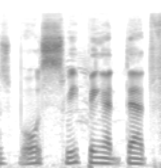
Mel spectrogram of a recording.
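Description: A cricket bat strikes a ball with a sharp crack.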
